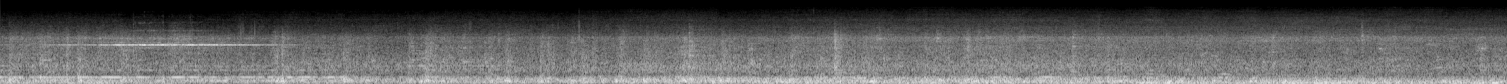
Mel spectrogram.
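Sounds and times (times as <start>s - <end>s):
train low rumble: 0.0s - 15.0s.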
